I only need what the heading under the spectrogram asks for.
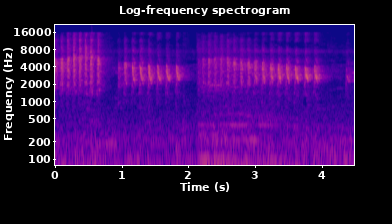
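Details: Grey-cheeked bulbul, kept as a tutor recording for training pet birds. It gives fast, buzzy pulsed trills, about a dozen notes a second, in three bursts separated by short pauses. The pitch steps down between phrases.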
